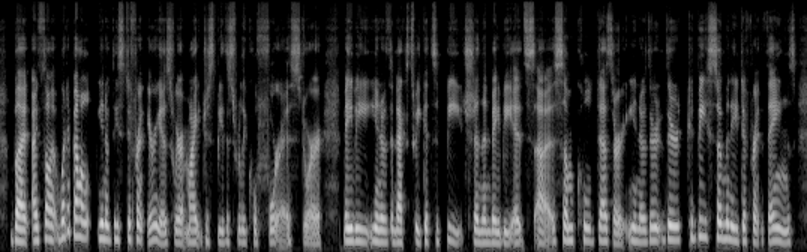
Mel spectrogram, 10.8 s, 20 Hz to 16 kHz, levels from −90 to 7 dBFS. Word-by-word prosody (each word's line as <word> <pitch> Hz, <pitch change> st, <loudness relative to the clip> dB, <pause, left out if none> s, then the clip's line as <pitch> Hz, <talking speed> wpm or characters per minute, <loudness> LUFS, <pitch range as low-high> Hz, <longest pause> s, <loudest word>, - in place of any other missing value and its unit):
but 185 Hz, -3 st, +7 dB
I 190 Hz, -, +6 dB
thought, 205 Hz, 0 st, +2 dB
"What 240 Hz, +6 st, +2 dB
about, 255 Hz, -7 st, +4 dB
you 220 Hz, -, +4 dB
know, 210 Hz, -, +4 dB
these 210 Hz, -2 st, -4 dB
different 215 Hz, -2 st, 0 dB
areas 170 Hz, -4 st, -1 dB
where 165 Hz, -, +1 dB
it -, -, -1 dB
might 170 Hz, 0 st, 0 dB
just 180 Hz, -, -10 dB
be 170 Hz, -, -4 dB
this 170 Hz, +1 st, -10 dB
really 170 Hz, -1 st, -5 dB
cool 165 Hz, -, -8 dB
forest," 175 Hz, +2 st, -5 dB
or -, -, -2 dB, 0.3 s
maybe, 185 Hz, 0 st, +6 dB
you 185 Hz, +1 st, +1 dB
know, 175 Hz, -1 st, +3 dB
the 180 Hz, -, -5 dB
next 170 Hz, -1 st, 0 dB
week 165 Hz, -, -3 dB
it's 185 Hz, -, -3 dB
a -, -, -10 dB
beach, 180 Hz, -4 st, -7 dB
and 170 Hz, -1 st, +2 dB
then 165 Hz, 0 st, 0 dB
maybe 160 Hz, -1 st, 0 dB
it's, 160 Hz, -, -2 dB
uh, 170 Hz, +1 st, 0 dB
some 195 Hz, 0 st, +1 dB
cool 190 Hz, -1 st, -2 dB
desert, 185 Hz, 0 st, -2 dB
you 195 Hz, -, 0 dB
know, 175 Hz, -1 st, -1 dB
there 190 Hz, 0 st, +1 dB
there 200 Hz, 0 st, +4 dB
could 235 Hz, -, -6 dB
be 250 Hz, -1 st, -1 dB
so 230 Hz, 0 st, +1 dB
many 205 Hz, -4 st, +2 dB
different 180 Hz, -2 st, -4 dB
things 175 Hz, -2 st, -1 dB
185 Hz, 260 wpm, -22 LUFS, 170-200 Hz, 0.3 s, but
